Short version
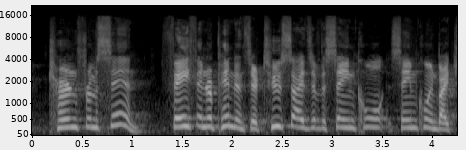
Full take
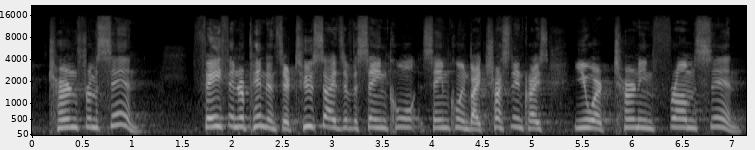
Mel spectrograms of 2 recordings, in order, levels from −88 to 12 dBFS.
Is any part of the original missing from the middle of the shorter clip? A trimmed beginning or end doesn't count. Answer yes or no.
yes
